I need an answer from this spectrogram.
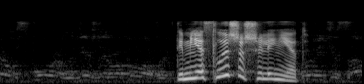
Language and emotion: Russian, angry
